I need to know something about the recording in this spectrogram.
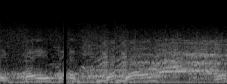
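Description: Several voices at once, laughing and crying out, over a steady low hum, with a brief dropout in the sound about two-thirds of a second in.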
